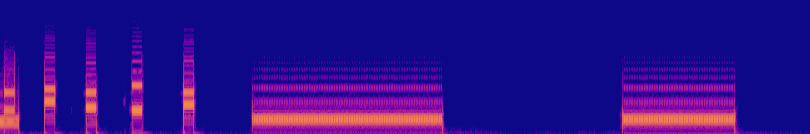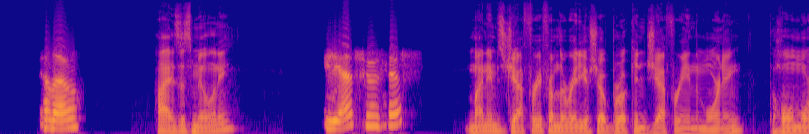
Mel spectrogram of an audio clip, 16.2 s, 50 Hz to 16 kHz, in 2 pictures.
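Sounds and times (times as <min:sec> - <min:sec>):
speech: 0:00.1 - 0:00.3, 0:08.5 - 0:09.0, 0:09.7 - 0:10.5, 0:11.3 - 0:12.2, 0:12.8 - 0:16.1
telephone dial tone: 0:02.5 - 0:04.5, 0:06.2 - 0:07.4.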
